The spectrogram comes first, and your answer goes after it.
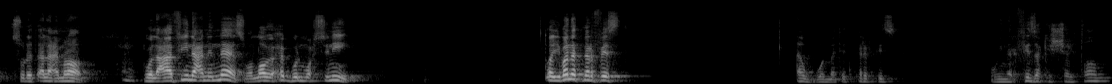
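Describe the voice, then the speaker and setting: A man in his fifties with an Egyptian accent, giving a casual religious talk, acting out examples and firing rhetorical questions. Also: on the high side. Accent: Egyptian Arabic. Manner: animated, acts out examples, asks rhetorical questions. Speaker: preacher.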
